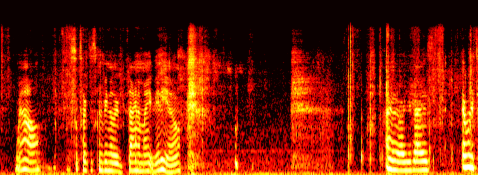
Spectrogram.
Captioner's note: laughs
